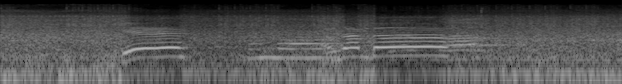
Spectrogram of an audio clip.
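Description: A young woman calls out a brief greeting nearby.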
